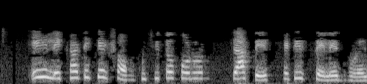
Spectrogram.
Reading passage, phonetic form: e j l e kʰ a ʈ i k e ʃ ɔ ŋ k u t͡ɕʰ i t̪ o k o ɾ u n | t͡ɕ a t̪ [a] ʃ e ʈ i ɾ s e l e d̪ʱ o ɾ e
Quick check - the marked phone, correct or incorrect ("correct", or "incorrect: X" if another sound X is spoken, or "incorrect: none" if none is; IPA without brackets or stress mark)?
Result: incorrect: e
